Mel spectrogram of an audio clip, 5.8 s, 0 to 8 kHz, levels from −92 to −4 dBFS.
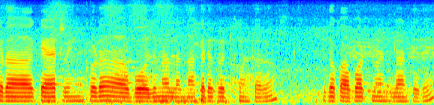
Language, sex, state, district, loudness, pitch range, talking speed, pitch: Telugu, male, Andhra Pradesh, Visakhapatnam, -17 LUFS, 120-125 Hz, 105 wpm, 125 Hz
